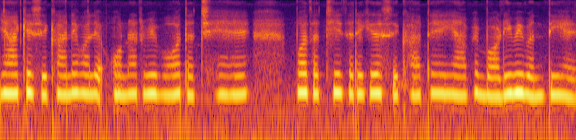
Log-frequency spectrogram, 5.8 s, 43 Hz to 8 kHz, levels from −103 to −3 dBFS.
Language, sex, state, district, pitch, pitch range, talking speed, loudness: Hindi, female, Haryana, Jhajjar, 240 Hz, 230-245 Hz, 220 wpm, -15 LUFS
